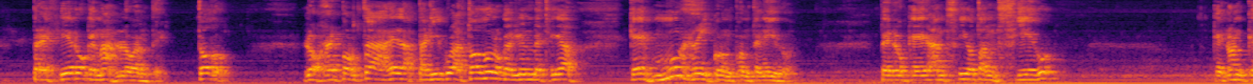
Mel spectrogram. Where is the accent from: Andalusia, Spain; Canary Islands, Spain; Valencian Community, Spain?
Andalusia, Spain; Algeciras; un señor alcalde de mi pueblo pensó de que los OVNI aquí no interesaban a la juventud de Algeciras.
